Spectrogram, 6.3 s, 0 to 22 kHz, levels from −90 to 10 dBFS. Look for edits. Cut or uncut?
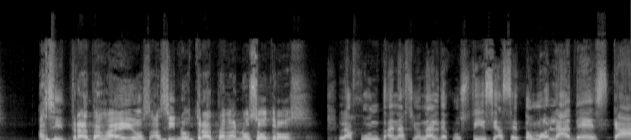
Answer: cut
